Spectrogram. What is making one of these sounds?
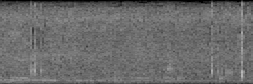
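A young woman talks through a microphone.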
